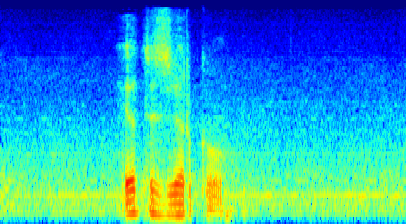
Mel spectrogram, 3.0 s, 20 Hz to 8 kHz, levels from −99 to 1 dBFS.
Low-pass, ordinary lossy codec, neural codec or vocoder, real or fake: 7.2 kHz; AAC, 32 kbps; codec, 24 kHz, 0.9 kbps, WavTokenizer, medium speech release version 1; fake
